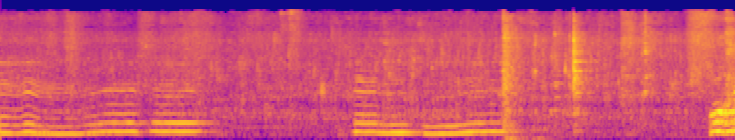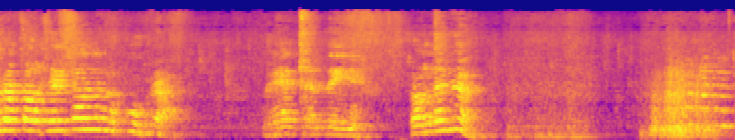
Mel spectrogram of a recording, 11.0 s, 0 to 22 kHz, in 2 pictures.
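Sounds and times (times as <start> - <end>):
person humming: 0.0 - 1.6, 2.6 - 4.0.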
